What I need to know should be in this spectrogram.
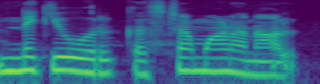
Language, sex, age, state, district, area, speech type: Tamil, female, 45-60, Tamil Nadu, Ariyalur, rural, read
